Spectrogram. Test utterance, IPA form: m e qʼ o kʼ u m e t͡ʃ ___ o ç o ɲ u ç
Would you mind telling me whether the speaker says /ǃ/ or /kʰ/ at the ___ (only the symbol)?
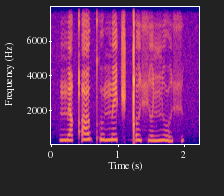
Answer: ǃ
